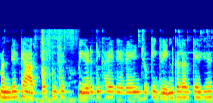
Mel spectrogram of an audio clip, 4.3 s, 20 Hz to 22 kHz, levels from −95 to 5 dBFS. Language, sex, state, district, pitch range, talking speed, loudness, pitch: Hindi, female, Uttar Pradesh, Varanasi, 170-185 Hz, 210 wpm, -20 LUFS, 180 Hz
